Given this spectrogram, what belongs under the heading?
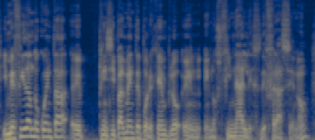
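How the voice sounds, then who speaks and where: Speaking at a moderate pace, a Peruvian voice-over announcer explains things to viewers in an animated, instructional tone, with a mixed Peruvian Spanish accent. His pitch leaps on important points and he often caps them with a tag question.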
